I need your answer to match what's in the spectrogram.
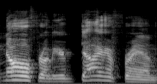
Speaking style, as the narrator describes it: he starts screaming

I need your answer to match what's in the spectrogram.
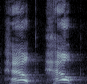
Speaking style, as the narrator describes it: cried the page

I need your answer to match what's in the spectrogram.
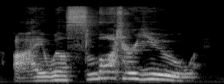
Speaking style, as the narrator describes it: its nine voices screeched

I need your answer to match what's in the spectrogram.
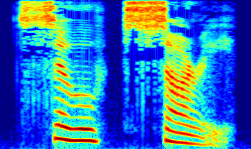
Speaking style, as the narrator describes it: Pearl said through her teeth

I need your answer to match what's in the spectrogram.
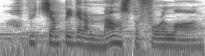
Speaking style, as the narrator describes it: he muttered

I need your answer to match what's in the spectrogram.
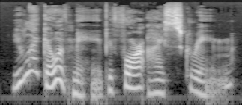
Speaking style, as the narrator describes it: she replied icily

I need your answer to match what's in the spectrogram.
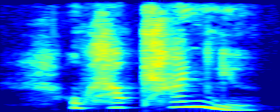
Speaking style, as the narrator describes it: cried Phyllis

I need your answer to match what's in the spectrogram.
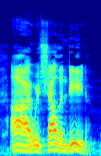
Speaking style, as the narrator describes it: another man yells in agreement

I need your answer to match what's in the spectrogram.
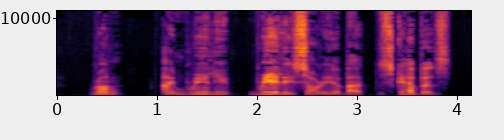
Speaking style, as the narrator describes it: she sobbed

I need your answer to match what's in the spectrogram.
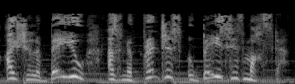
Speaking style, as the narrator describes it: cried the fox

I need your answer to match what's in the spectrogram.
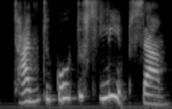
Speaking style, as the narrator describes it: she said

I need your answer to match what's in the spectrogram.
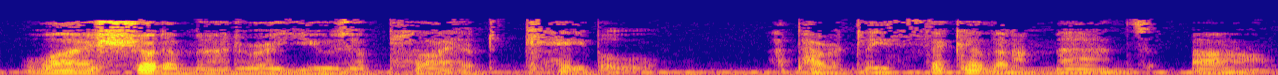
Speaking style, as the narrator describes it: He muttered

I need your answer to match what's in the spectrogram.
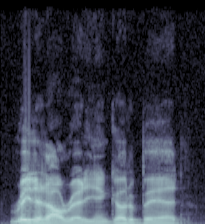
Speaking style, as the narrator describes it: Mary Alice called out

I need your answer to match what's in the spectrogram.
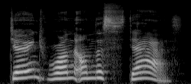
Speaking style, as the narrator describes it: Hermione yelled after her, an amused little smile on her face

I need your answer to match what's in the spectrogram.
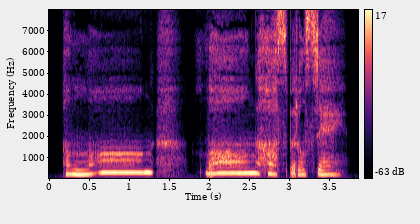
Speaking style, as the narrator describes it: she said in a voice just above a whisper

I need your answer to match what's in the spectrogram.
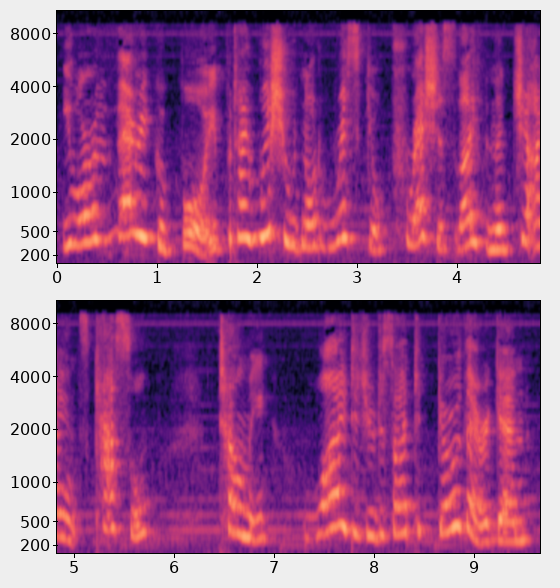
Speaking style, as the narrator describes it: cried his mother

